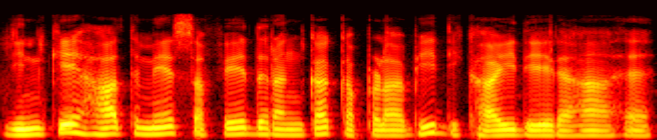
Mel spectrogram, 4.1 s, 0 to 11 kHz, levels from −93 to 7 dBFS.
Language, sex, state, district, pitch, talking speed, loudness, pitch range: Hindi, male, Jharkhand, Ranchi, 135 Hz, 175 wpm, -19 LUFS, 120-150 Hz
